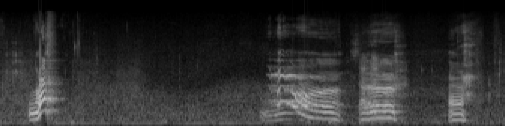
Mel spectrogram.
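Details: Bailey the West Highland White Terrier playing ball: a sharp single yip, a pause, then a warbling vocal outburst and two shorter barking yelps in quick succession.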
